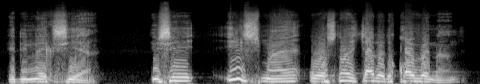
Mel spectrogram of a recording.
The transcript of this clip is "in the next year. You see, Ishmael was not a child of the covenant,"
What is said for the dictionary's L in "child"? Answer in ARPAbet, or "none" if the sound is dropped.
none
